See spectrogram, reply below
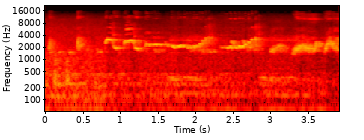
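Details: Chinese hwamei (Garrulax canorus), song.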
